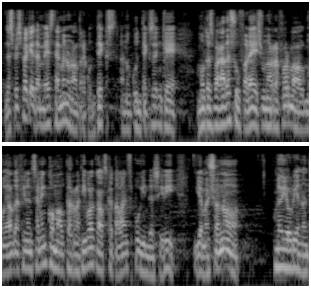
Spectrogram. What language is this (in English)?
Catalan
